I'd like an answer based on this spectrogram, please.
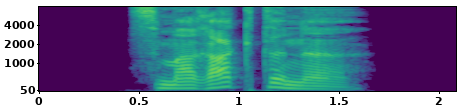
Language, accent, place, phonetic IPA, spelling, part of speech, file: German, Germany, Berlin, [smaˈʁakdənə], smaragdene, adjective, De-smaragdene.ogg
- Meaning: inflection of smaragden: 1. strong/mixed nominative/accusative feminine singular 2. strong nominative/accusative plural 3. weak nominative all-gender singular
